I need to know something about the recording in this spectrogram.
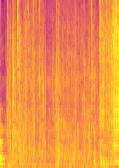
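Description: Birdseed pattering into a plastic coffee-can feeder, with a plastic bag crinkling.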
